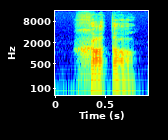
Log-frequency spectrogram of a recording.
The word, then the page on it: chaumière: France; /ʃo.mjɛʁ/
